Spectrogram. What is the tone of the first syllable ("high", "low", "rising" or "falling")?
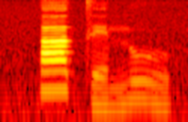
high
